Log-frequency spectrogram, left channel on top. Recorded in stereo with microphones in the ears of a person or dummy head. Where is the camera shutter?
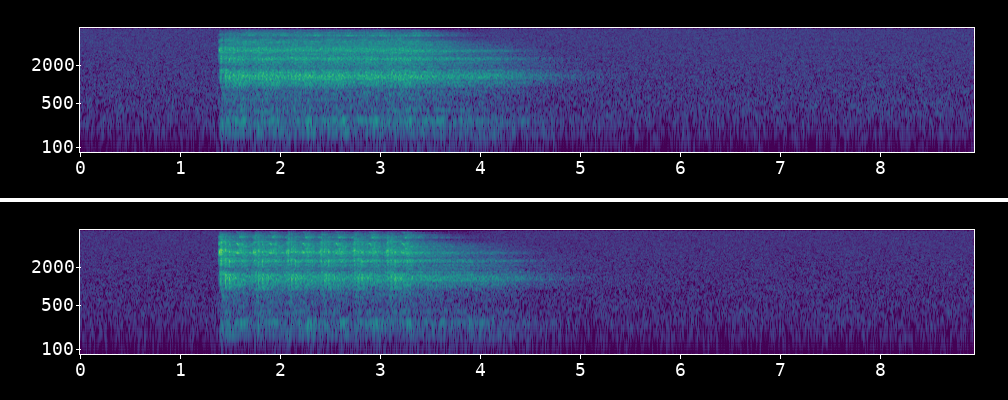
35° right (ahead or behind), 8 m.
